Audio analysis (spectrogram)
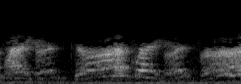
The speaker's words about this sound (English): What about that parrot we keep hearing? He's my pal, yes. My pal and my watchdog. Ain't anybody able to come within a mile of us without Belshazzar letting me know.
